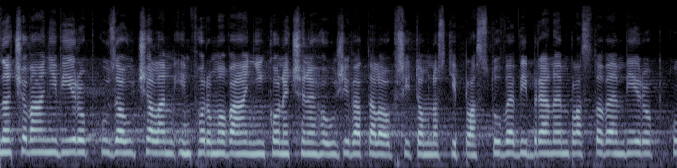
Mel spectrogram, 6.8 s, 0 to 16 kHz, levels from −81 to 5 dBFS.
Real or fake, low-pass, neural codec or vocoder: real; 14.4 kHz; none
